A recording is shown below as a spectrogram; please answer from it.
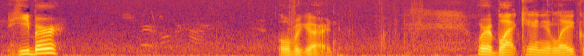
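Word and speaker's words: Heber-Overgaard: It's over by Heber Overview. How do you say it? Heber Overgaard.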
